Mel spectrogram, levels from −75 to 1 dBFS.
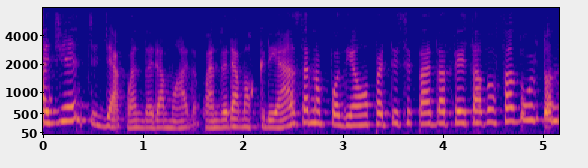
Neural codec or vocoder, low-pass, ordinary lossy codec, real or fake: codec, 16 kHz, 4.8 kbps, FACodec; 7.2 kHz; none; fake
